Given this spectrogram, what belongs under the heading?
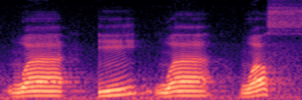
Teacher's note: Kemudian ada huruf waw lagi ya, ada huruf waw dimanyunkan terlebih dahulu, kemudian disempurnakan fathahnya.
